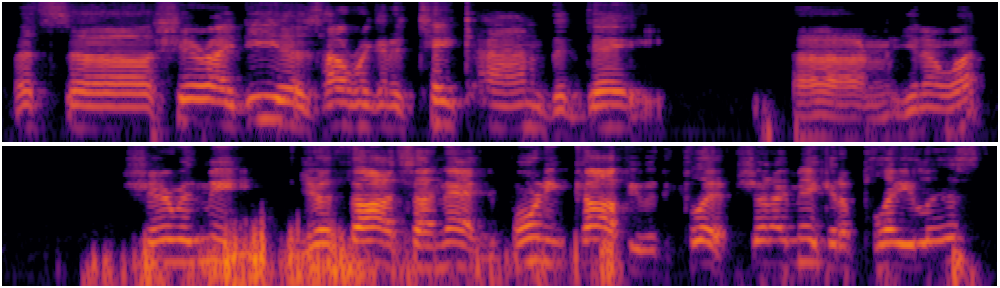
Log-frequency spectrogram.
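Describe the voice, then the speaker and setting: A man's voice: high voice, moderate pace, background noise. A man in his sixties live-streaming outdoors on an island, talking in a rambling, motivational way with many restarts. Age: 60s. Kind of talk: casual live-stream monologue. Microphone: phone or camera for a live stream.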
